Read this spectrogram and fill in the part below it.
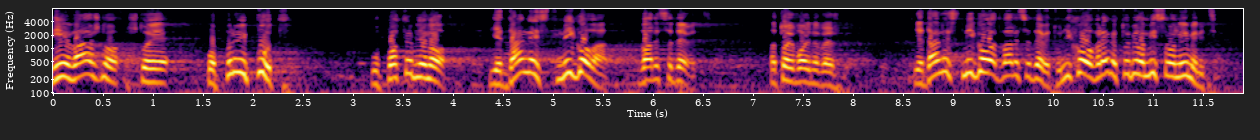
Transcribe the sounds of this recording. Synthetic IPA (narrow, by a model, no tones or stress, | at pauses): nijemiʋaːʒno̞ʃt̪o̞jepo̞pr̩ʋipuːt̪ | upo̞t̪ɾeblʎe̞no̞je̞d̪aneːst̪miɡo̞ʋad̪ʋaːd̪eset̪d̪e̞ʋet̪ | nat̪o̞ːjʋo̞jnojʋe̞ʒbi | je̞d̪aneːst̪miɡo̞ʋaːd̪ʋaːd̪e̞set̪d̪e̞ʋe̞t̪uɲixoʋoʋɾeːmet̪oebilomislenonaimenit̪si̥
